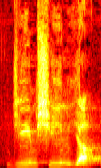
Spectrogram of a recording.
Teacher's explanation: جیم شین یا، یہ 3 حرف ایک ہی جگہ سے ادا ہوتے ہیں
